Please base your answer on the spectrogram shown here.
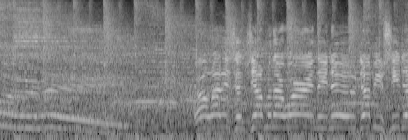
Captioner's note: crowd cheering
